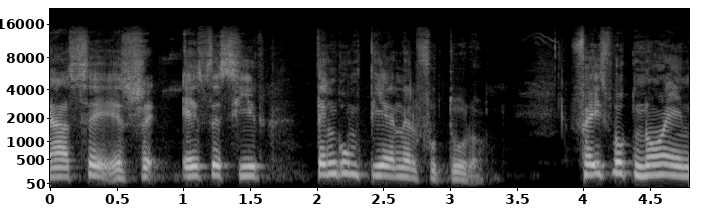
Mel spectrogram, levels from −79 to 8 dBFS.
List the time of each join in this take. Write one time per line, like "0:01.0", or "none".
none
